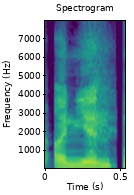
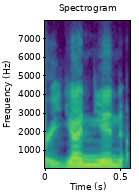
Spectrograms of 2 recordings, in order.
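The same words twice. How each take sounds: First: Said in the usual way. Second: Yunion with a y sound in front; YUN-yun pronunciation. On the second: Shown as a demonstration. Coworker naming a difficult customer, Yunion said with a leading y. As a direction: start Yunion on a y glide. Two pronunciations of a nickname contrasted.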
